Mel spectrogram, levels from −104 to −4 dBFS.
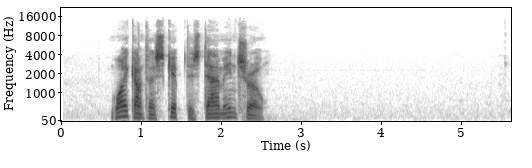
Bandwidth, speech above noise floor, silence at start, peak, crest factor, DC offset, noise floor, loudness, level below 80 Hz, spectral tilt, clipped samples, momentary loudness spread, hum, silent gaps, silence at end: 14.5 kHz; 52 dB; 0.65 s; -10 dBFS; 26 dB; under 0.1%; -83 dBFS; -29 LUFS; -78 dBFS; -2.5 dB/octave; under 0.1%; 9 LU; none; none; 3.1 s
